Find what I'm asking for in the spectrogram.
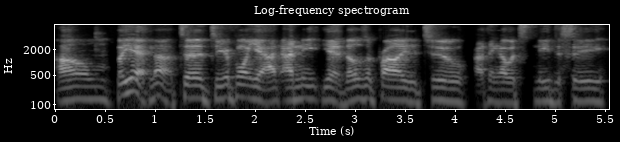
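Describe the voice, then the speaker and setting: A man with a bright, punchy voice at an ordinary male pitch co-hosts a movie discussion. He talks in an excitable, rambling way, doubling back on his phrases and tossing in slang and swearing. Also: brisk. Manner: excitable, rambling, repeats himself, swears freely. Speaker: podcast co-host reviewing a movie. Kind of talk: casual, slangy movie chat.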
